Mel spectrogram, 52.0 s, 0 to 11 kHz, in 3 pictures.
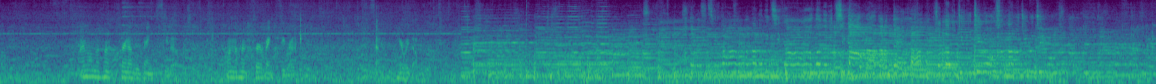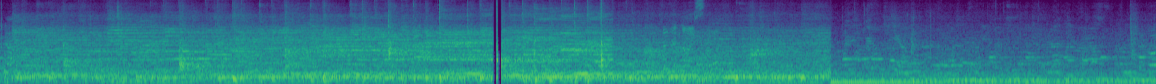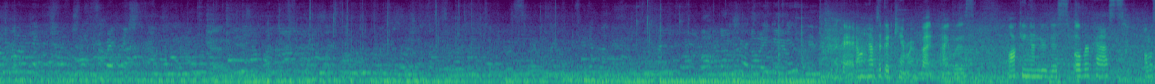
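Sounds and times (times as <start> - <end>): people chatting: 0.0 - 6.5, 29.8 - 52.0.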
